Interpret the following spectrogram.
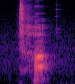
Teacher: in the word top, the T has a puff of air coming out of your mouth when you say it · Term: English plosive aspiration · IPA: ['tʰap]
